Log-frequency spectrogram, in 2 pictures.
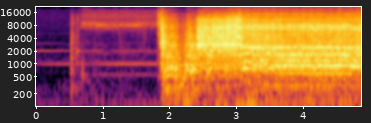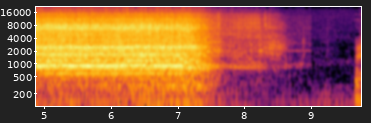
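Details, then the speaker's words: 1998 Chevrolet 1500 5.7 V8, 82,000 miles: cranks and catches, steady high whine over idle stopping at shutdown; test without the belt confirmed the alternator, not accessories or idler pulleys, is the noise source. "start it up without the belt on it see how much of that noise is coming from accessories and idler pulleys Oh just like I thought that was the alternator making all that noise"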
